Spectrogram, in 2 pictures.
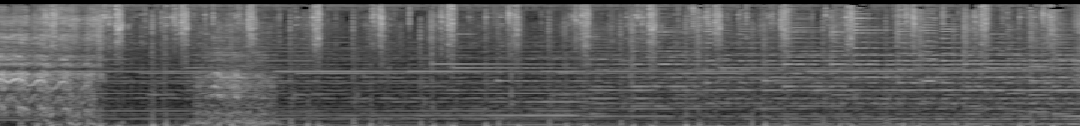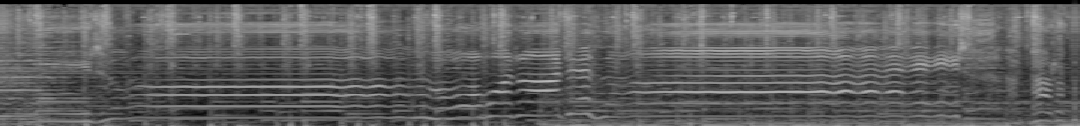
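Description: A horse ridden into town gallops, its hooves drumming in a fast, steady rhythm throughout, while a loud whinny rises and falls partway through. No one speaks.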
